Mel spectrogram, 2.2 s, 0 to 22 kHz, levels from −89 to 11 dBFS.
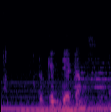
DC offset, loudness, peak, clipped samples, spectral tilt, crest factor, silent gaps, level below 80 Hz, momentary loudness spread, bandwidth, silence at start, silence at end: under 0.1%; -50 LUFS; -32 dBFS; under 0.1%; -8 dB/octave; 18 dB; none; -54 dBFS; 10 LU; 14.5 kHz; 0 s; 0 s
